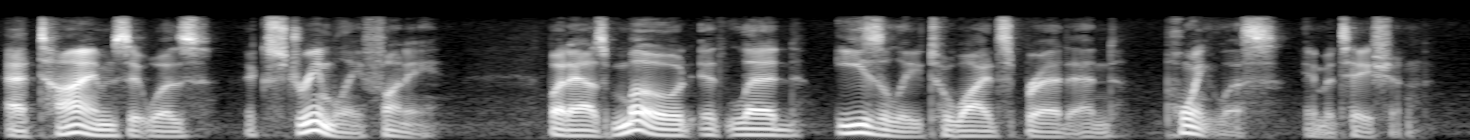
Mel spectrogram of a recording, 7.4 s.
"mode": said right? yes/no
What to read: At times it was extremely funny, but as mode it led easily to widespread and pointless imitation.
yes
